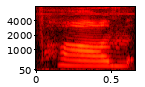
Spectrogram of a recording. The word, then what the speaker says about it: palm: And we have the word palm اللي هي معناها نخيل, and the L here is silent.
